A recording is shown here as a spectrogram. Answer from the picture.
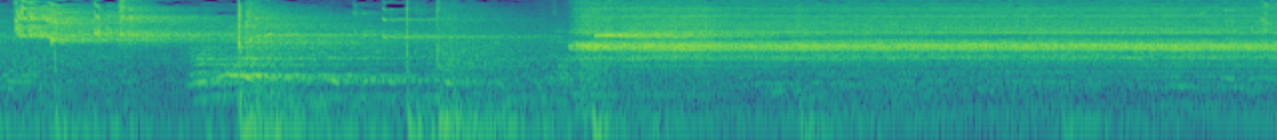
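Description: A basketball bouncing on a gym floor amid players' voices, then about three seconds in a gym scoreboard buzzer starts one long, steady tone that is still going at the end.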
